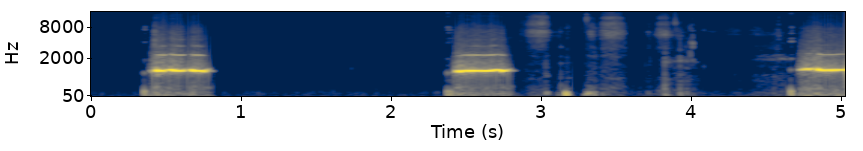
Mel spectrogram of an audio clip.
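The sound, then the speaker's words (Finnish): A person whistles in imitation of a Eurasian pygmy owl: three short, clear, mid-pitched whistles at a steady pitch, spaced about two seconds apart, with faint soft rustles in the silences between. “eli varpuspöllön vihellys. Mä kokeilen kanssa.”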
